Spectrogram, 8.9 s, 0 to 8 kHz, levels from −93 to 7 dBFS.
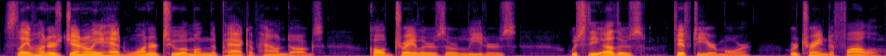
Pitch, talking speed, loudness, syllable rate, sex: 105 Hz, 185 wpm, -19 LUFS, 5.9 syllables/s, male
